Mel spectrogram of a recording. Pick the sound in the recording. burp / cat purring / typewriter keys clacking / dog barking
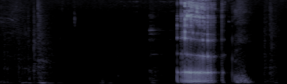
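burp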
